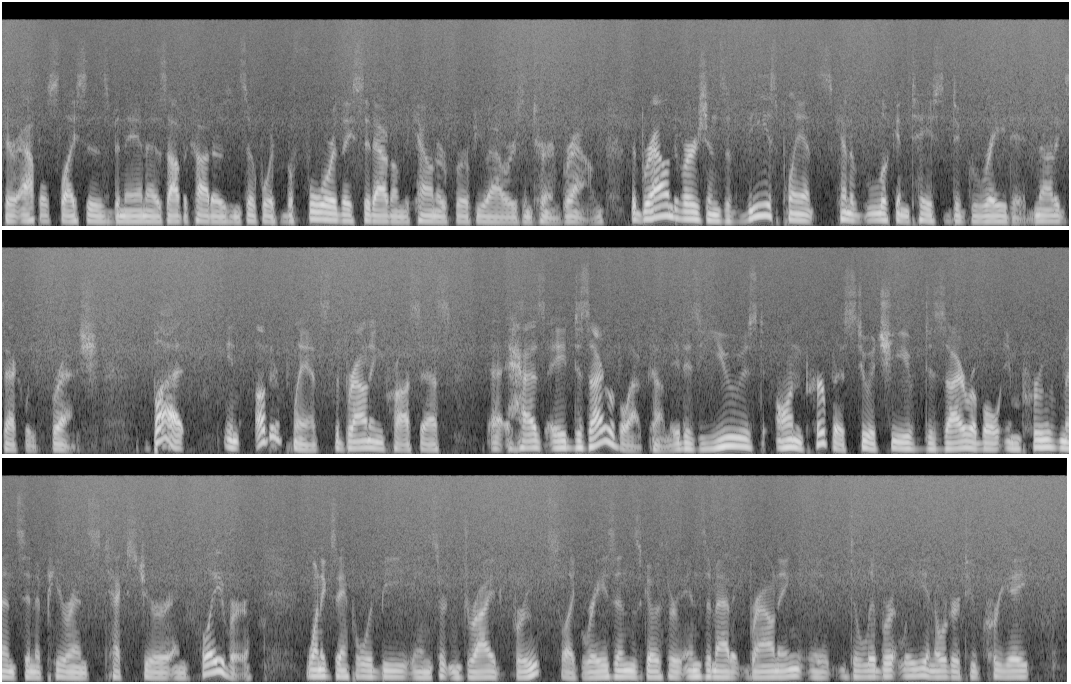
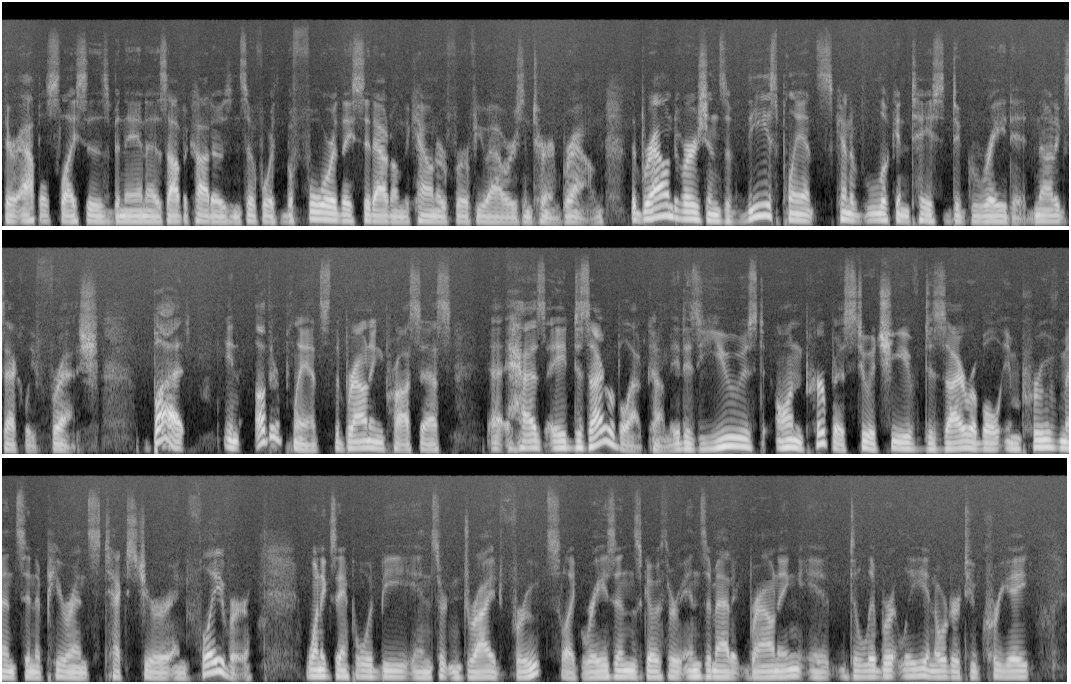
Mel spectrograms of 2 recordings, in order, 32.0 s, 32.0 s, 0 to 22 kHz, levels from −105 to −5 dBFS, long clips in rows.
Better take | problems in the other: second | hiss; loud; throughout; 4 dB below the speech; faint in the second

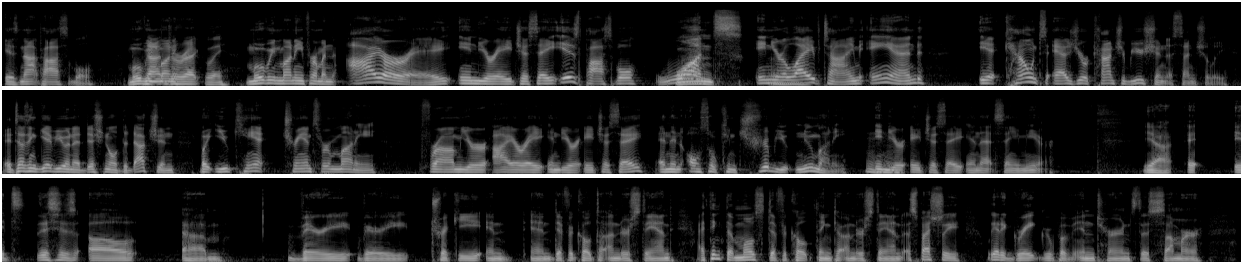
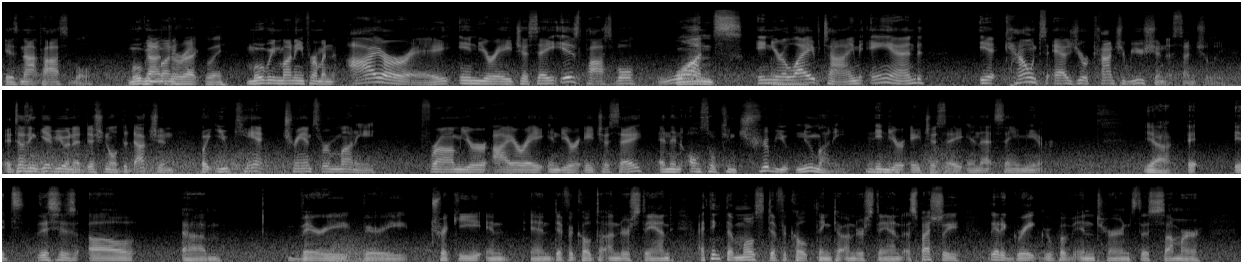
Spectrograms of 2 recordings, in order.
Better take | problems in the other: first | wind noise on the microphone; occasional gusts; 15 dB below the speech

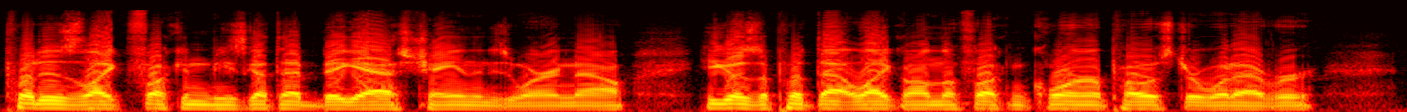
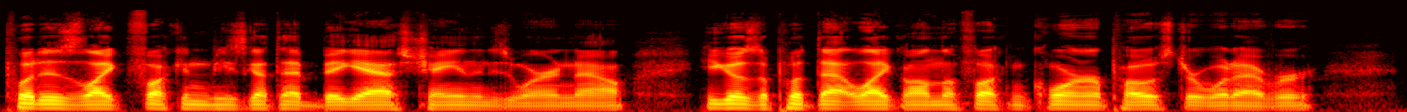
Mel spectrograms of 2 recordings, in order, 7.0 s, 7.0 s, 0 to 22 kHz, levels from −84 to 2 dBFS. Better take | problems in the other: second | distortion; heavy; 8 dB below the speech

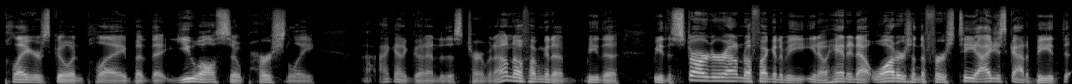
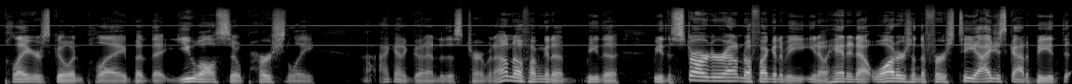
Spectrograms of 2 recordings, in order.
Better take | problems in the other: first | high-pitched whine; noticeable; throughout; 6 kHz, 20 dB below the speech

